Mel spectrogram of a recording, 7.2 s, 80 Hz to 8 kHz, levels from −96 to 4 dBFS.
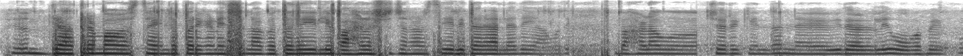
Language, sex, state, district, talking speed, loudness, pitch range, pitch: Kannada, female, Karnataka, Bellary, 65 wpm, -18 LUFS, 205-215 Hz, 210 Hz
